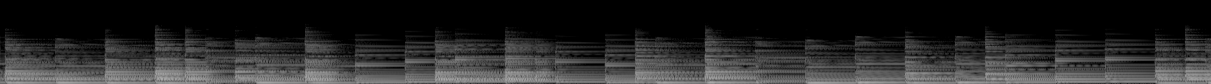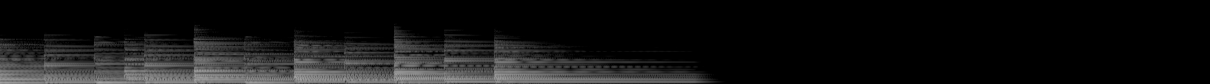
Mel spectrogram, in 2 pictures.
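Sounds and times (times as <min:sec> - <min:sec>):
12-bar blues piano: 0:00.0 - 0:19.2.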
